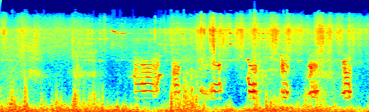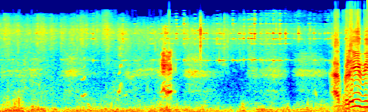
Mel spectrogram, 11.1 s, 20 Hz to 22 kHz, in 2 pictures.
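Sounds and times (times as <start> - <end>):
dogs yelping: 2.0 - 5.4.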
